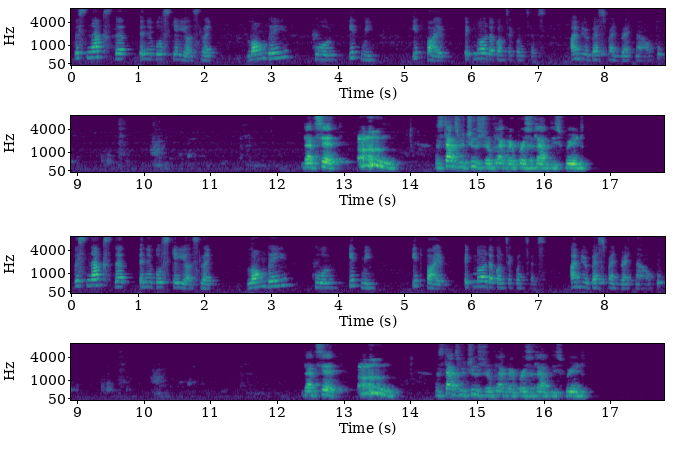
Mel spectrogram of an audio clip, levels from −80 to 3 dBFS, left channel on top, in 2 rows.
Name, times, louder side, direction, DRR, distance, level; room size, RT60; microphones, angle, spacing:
voice 1, 0.1-2.1 2.6-3.3 3.7-4.5 5.3-5.6 6.0-6.8 7.5-8.7, right 2 dB, 55° right, 0.8 m, -33 dB
voice 2, 12.4-13.8 14.4-16.6, left 6 dB, 65° left, 0.4 m, -26 dB
2.4 x 2.1 x 2.7 m
head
